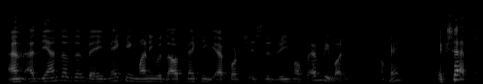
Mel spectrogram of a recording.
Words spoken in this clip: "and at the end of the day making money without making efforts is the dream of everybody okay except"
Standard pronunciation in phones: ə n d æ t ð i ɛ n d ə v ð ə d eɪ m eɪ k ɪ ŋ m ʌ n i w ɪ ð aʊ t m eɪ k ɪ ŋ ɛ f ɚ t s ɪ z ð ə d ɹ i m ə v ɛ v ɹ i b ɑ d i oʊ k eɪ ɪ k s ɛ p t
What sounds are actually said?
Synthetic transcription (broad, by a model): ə n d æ t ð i ɛ n d ə v ð ə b eɪ m eɪ k ɪ ŋ m ʌ n i w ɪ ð aʊ t m eɪ k ɪ ŋ ɛ f ɚ t s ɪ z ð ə d ɹ i m ə v ɛ v ɹ i b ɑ d i oʊ k eɪ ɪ k s ɛ p t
